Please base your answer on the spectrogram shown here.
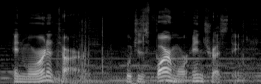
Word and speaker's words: Morinehtar: Phonetically, Morinehtar sounds like morning star, and using that as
